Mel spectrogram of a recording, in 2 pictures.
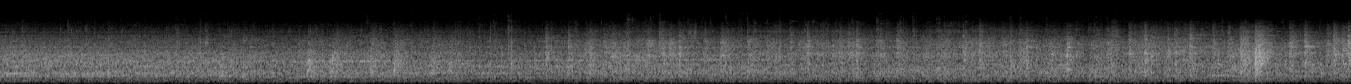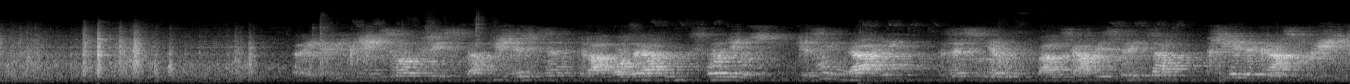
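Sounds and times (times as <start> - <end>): train wheels clattering over rails: 0.0 - 20.0.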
